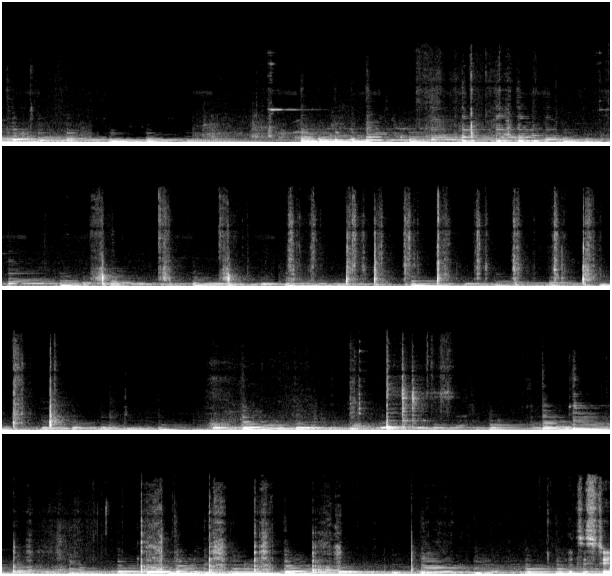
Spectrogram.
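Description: Fresh herbs for tabouleh being chopped with a curved blade rocked back and forth, giving a run of quick, close taps and clicks on the board over steady background music.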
